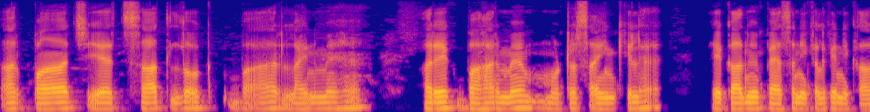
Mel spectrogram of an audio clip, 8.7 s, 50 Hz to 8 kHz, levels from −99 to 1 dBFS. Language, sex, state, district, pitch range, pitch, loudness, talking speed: Hindi, male, Bihar, Gaya, 110-120 Hz, 115 Hz, -19 LUFS, 150 wpm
